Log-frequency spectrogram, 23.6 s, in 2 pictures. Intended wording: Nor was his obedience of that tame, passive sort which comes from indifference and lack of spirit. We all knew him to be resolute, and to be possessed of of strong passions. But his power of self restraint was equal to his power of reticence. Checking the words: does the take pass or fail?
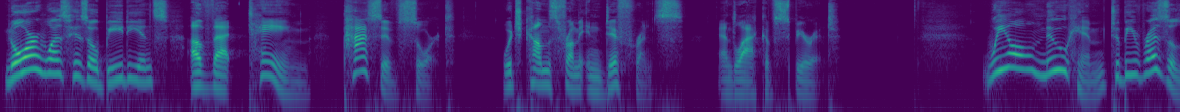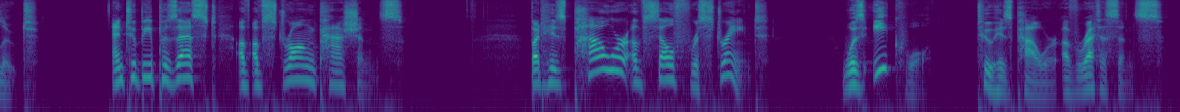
pass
